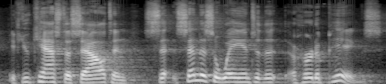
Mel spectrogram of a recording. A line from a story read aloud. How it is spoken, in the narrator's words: the demons begged him, saying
